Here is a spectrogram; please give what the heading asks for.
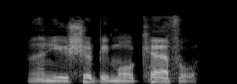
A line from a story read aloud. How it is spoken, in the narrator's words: Razumihin observed grimly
